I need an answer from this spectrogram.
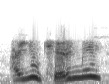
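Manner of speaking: high-pitched retold astonishment; amazed disbelief. Fan spotting Gene's costume backstage, amazed and high. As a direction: lift it high in starstruck disbelief. Amazed at seeing the band's gear.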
